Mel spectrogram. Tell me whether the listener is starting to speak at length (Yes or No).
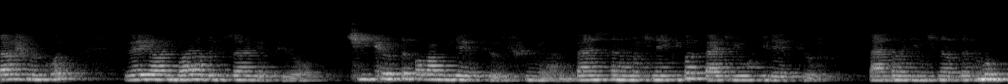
No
